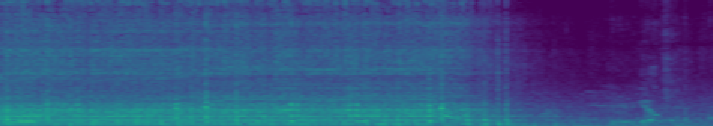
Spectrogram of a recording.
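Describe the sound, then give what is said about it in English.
A loud, harsh motor whine from a powerful Blendtec commercial blender grinds and rattles against a Bionic rubber dog toy, made of medical-grade polymer, for about four seconds, then cuts off and winds down, leaving quieter background noise. “This is a commercial blender, the Blend Tech, and the answer is, or the question is, will it blend?”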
